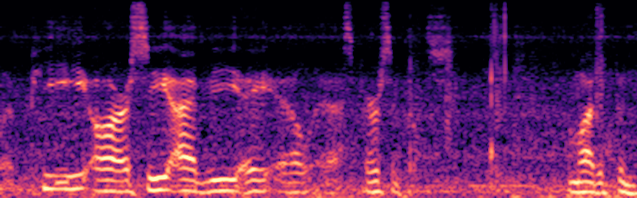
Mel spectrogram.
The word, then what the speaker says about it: Percival's: So that's how you spell it. P-E-R-C-I-V-A-L-S, Percival's.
